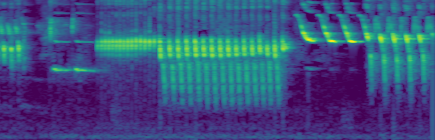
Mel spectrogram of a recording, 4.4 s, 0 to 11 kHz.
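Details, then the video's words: Canary in full trigger song: short high notes, then a long steady trill that drops into a lower buzzy rattle and ends in quick rising whistled slurs. "SUARA KENARI AMPUH [#15] MASTERAN DAN PANCINGAN KENARI GACOR FULL ISIAN"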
